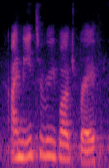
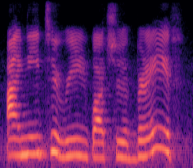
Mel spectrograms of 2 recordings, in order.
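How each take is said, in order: First: Said in the usual way. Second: Put-on playful Scottish accent drifting into Irish; botched Scottish lilt, slightly Irish; attempted Scottish accent. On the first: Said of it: "I don't know what accent that was". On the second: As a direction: try a Scottish accent, not quite landing it. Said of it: "I was trying to do Scottish".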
